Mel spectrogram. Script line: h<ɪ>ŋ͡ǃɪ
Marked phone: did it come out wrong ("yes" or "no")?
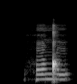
yes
